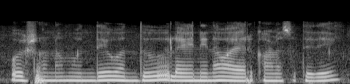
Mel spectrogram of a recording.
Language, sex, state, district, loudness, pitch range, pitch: Kannada, female, Karnataka, Bidar, -13 LUFS, 175-185 Hz, 180 Hz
